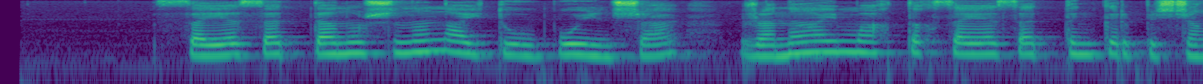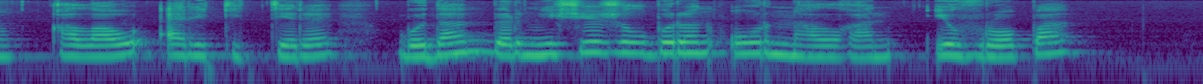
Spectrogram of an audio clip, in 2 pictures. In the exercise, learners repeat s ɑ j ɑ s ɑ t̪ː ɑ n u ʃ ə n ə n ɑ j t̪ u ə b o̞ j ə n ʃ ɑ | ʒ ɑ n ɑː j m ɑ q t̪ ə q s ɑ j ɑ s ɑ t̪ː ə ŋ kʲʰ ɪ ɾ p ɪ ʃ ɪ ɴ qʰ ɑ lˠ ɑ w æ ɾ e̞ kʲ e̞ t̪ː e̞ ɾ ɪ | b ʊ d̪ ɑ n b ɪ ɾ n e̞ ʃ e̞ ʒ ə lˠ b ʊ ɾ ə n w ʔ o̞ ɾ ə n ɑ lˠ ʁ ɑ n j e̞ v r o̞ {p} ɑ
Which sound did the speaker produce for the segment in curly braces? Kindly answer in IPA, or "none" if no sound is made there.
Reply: p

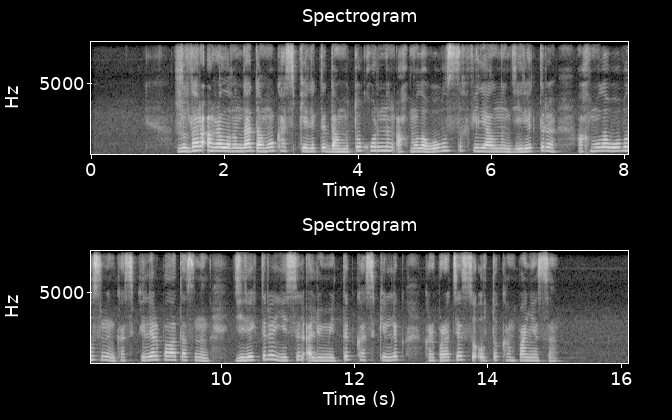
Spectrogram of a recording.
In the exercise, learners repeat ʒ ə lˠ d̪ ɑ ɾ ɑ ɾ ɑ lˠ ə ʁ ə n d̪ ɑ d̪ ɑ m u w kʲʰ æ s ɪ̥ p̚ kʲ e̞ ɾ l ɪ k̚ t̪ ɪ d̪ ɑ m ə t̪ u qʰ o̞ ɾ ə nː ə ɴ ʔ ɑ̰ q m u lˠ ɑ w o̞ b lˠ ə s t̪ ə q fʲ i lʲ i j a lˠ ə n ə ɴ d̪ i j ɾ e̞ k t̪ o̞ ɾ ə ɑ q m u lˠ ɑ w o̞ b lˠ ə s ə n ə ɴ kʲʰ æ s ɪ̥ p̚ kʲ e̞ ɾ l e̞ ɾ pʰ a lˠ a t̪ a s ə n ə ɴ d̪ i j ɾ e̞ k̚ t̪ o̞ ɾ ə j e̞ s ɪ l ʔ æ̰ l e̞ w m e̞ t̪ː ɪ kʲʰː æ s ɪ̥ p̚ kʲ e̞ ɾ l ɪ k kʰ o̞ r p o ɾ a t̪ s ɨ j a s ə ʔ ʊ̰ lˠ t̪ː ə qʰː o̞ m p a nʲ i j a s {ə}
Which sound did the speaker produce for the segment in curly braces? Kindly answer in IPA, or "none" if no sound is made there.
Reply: ə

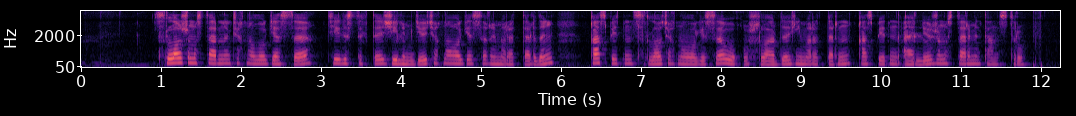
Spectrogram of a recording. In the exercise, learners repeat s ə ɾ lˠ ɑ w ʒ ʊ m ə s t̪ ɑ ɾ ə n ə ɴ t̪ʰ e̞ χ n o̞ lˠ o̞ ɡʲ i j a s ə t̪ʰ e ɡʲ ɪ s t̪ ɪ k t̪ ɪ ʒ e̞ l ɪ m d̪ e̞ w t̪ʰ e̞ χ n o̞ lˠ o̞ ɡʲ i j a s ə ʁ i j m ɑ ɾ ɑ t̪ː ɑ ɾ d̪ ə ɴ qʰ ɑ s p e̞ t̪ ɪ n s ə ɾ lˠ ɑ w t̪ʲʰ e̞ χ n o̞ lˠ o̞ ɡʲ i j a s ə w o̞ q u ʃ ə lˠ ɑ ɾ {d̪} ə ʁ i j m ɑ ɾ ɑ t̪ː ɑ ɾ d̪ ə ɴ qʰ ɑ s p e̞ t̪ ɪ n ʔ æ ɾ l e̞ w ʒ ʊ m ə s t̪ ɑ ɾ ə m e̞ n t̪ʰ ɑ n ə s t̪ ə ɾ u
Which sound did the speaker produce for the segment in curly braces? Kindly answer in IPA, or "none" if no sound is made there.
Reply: d̪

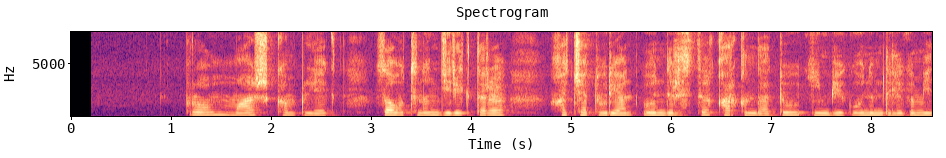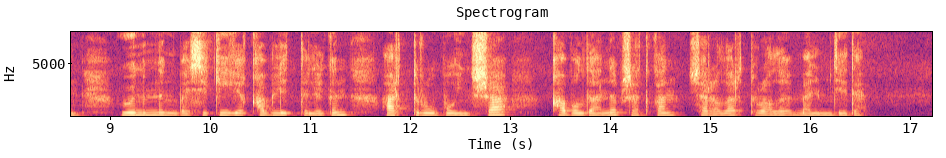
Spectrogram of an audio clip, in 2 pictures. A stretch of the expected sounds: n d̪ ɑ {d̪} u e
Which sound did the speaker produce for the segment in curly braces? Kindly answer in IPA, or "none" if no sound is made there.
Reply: t̪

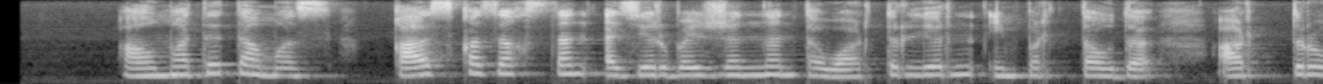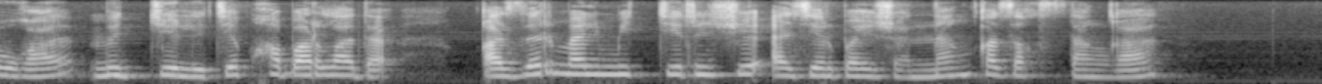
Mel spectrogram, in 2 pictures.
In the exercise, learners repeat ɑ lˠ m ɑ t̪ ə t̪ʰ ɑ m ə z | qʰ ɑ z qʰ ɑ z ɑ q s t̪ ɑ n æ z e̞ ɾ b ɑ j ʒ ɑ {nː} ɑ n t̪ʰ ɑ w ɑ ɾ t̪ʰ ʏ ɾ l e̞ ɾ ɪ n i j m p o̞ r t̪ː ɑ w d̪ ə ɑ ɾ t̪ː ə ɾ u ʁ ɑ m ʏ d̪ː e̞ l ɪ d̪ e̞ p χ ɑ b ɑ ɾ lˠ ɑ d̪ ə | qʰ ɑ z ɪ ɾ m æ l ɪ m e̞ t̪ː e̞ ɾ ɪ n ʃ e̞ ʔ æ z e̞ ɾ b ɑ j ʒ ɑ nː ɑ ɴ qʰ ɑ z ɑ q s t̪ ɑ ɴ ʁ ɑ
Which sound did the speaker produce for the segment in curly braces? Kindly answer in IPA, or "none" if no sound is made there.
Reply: nː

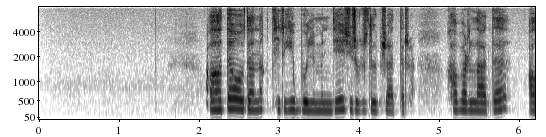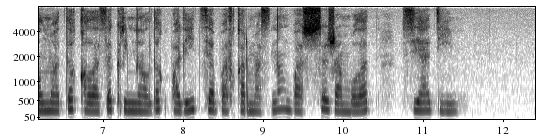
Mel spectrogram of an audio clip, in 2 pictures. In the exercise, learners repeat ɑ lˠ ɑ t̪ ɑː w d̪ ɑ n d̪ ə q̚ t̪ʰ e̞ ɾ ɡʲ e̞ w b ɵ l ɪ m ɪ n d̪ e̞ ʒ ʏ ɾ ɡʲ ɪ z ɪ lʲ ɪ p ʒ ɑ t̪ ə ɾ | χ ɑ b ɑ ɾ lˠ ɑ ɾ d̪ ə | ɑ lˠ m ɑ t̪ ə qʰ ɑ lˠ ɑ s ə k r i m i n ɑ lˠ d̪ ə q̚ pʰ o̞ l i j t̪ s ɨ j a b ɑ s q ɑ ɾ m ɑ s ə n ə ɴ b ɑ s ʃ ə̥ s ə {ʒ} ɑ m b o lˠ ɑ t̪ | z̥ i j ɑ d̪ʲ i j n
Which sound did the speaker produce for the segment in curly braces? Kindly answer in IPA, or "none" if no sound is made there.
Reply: ʒ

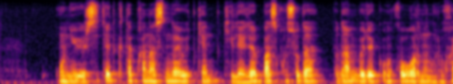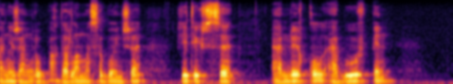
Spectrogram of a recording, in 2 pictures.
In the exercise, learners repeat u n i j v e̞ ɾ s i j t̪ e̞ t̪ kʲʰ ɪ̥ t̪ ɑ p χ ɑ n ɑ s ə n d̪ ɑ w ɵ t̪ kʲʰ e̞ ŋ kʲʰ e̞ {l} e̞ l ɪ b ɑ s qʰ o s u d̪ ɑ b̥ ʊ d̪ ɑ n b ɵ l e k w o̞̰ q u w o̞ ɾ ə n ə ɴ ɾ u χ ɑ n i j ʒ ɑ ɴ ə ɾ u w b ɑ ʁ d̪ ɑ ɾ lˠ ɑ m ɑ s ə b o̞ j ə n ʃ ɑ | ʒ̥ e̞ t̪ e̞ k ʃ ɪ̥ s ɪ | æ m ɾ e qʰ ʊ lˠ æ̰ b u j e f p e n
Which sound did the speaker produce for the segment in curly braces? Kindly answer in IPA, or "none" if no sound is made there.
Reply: l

